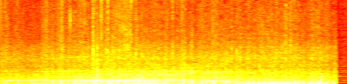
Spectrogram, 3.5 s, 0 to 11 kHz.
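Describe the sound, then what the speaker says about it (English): A 2019 Audi A7 Sportback's 3-litre V6 TFSI engine pulls hard under acceleration, a loud, close, rising engine note with a steady low drone that holds for several seconds, then cuts off abruptly near the end. "There's plenty of punch when you need it, with 250 kilowatts of power available from the 3-litre V6 TFSI when you need to overtake."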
